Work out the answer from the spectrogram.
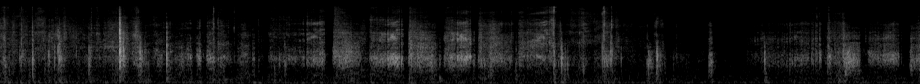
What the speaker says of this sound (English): I'm going to trim all the white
